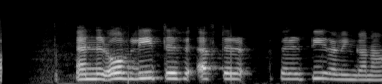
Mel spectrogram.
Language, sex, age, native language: Icelandic, male, 12, Icelandic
